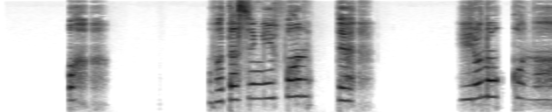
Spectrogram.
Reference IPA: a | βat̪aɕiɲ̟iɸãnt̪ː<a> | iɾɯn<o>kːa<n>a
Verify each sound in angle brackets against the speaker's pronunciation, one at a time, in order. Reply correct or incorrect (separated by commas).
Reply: incorrect, correct, correct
